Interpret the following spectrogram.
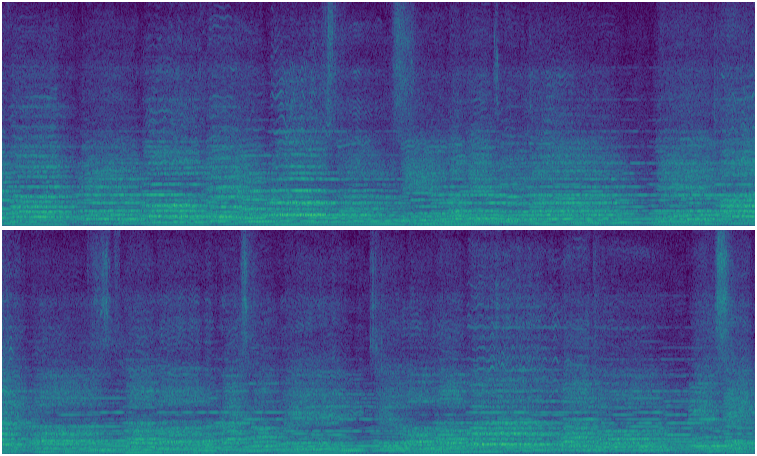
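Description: A church congregation singing a hymn together with pipe organ accompaniment, the organ holding long steady bass notes under the voices.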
